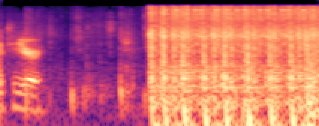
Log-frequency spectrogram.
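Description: A submachine gun fires a rapid burst of shots.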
